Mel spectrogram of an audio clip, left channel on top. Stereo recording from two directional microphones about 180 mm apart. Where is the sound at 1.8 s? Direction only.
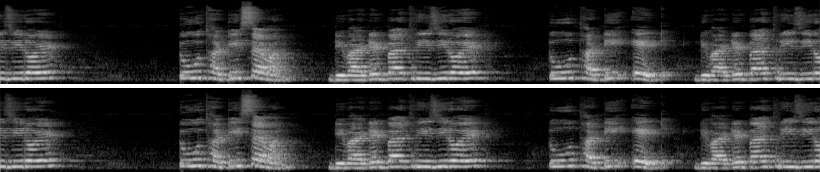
15° right (ahead or behind).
